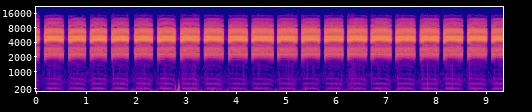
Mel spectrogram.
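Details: Single cicada filmed from about 5 cm at Bodrum, Turkey, where hundreds sing all day: loud, high, harsh buzzing pulses repeated about twice per second in a steady regular rhythm, with faint lower tones beneath.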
